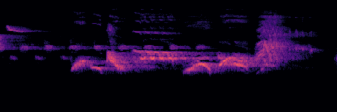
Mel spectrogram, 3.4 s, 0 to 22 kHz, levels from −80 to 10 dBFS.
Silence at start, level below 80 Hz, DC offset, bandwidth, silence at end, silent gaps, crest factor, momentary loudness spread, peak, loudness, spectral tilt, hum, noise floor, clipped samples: 0 s; under -90 dBFS; under 0.1%; 16.5 kHz; 0.25 s; none; 16 dB; 16 LU; -12 dBFS; -24 LUFS; 12.5 dB/octave; none; -48 dBFS; under 0.1%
